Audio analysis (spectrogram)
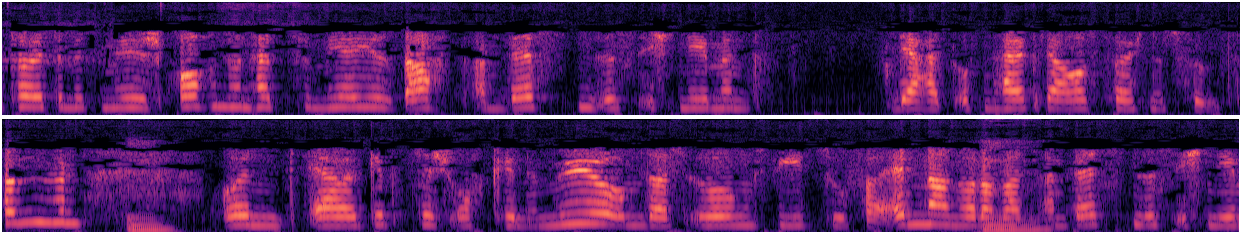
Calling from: Saxony-Anhalt, Germany; Nee, das gibt's bei uns in Sachsen-Anhalt gar nicht mehr.

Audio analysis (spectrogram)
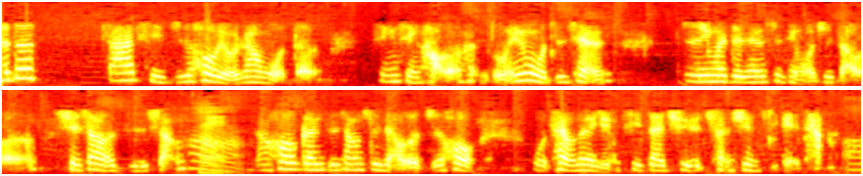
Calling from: Taipei, Taiwan; 我是台北的地瓜。

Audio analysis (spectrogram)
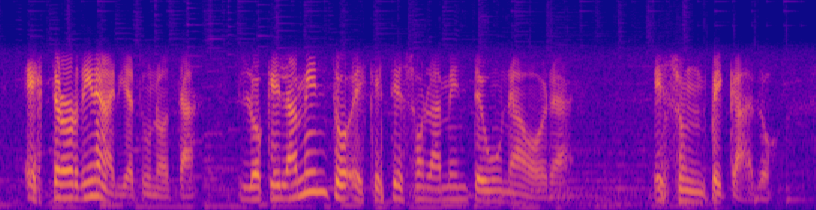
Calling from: Buenos Aires, Argentina; del Parque Chacabuco.

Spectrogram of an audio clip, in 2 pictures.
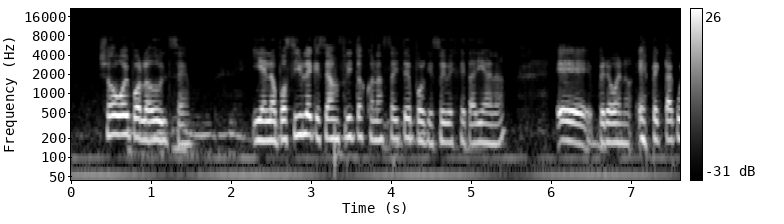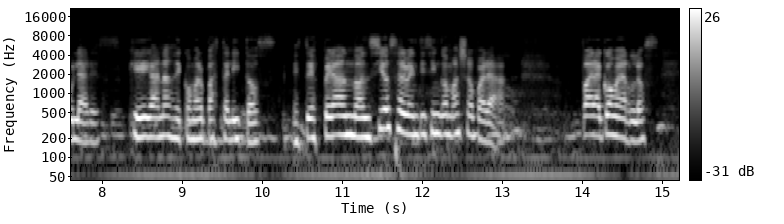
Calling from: Quilmes, Buenos Aires Province, Argentina; de Quilmes.

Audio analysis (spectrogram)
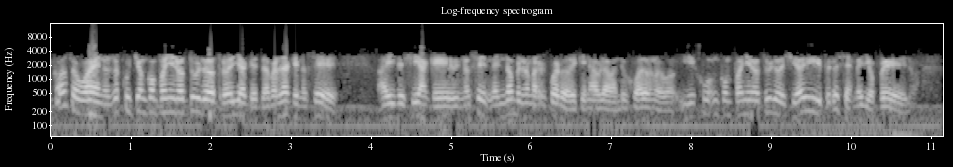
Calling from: Lanús, Buenos Aires Province, Argentina; de Lanús.

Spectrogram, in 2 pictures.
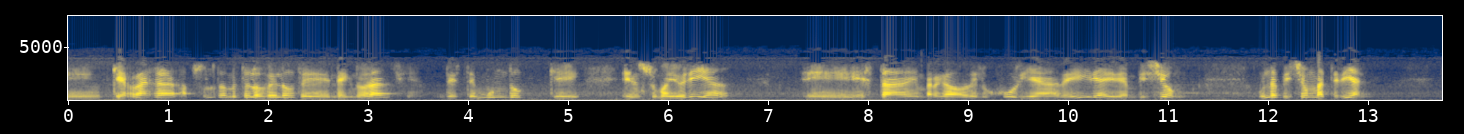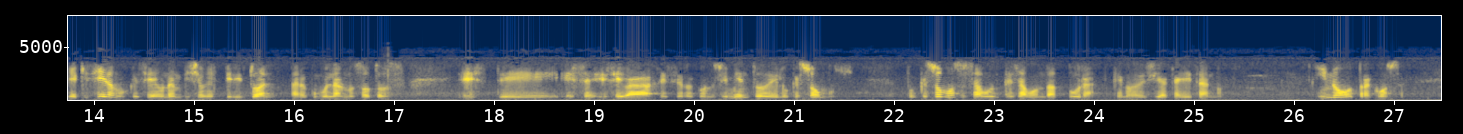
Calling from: Peru

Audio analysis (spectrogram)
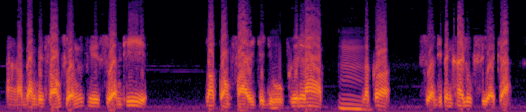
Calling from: Sakon Nakhon, Thailand; จากสกลนครครับ

